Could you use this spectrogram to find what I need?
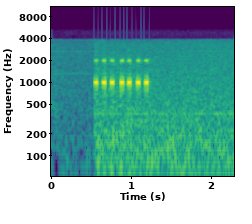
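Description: Telephone dialing tones: seven quick touch-tone beeps in a rapid, even run, fairly faint, followed by low steady hiss.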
